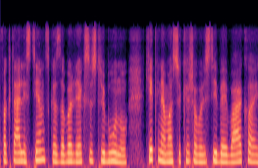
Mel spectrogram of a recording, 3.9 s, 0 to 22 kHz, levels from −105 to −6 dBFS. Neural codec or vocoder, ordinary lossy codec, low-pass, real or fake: codec, 24 kHz, 0.5 kbps, DualCodec; Opus, 32 kbps; 10.8 kHz; fake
